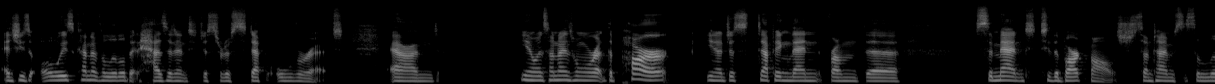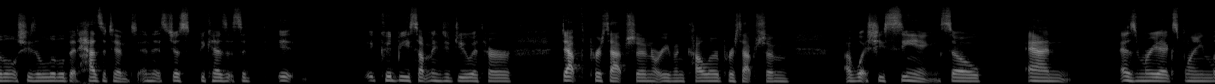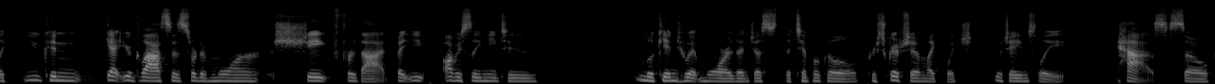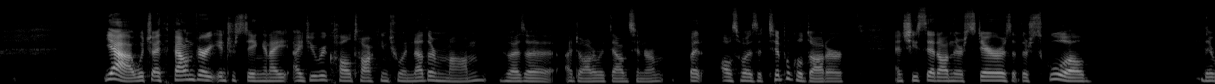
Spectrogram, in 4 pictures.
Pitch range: 155-180 Hz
